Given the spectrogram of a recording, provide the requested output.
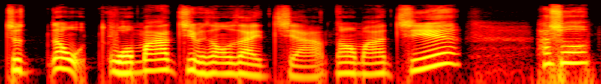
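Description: Young woman, Taiwanese Mandarin accent, casual podcast storytelling, very lively pitch, dry close sound. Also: normal speed, smooth, dry recording. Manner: animated, acts out family members' voices. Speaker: podcast host.

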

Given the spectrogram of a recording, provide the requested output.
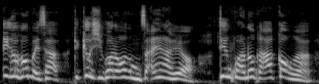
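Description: A woman voicing a stern middle-aged male temple medium who shouts angrily in Taiwanese Hokkien. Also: fairly low pitch, animated, a little fast. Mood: furious scolding.

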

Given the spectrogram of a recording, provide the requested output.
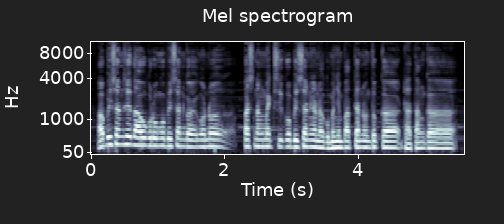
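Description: A man's voice: fairly high pitch, steady tone, a little fast, a little mellow, clean tone. A man with an East Javanese accent co-hosting a podcast, chiming in with short agreements and jokes. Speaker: podcast co-host. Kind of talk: casual podcast chat.

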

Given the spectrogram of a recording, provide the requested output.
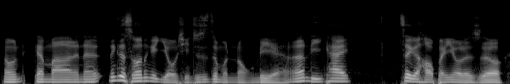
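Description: Taiwanese Mandarin accent, man, thirties, podcast host, mellow deep voice, rambling and profane. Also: animated, fast talker, no room sound, studio quality. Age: 30s. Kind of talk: casual solo podcast storytelling.

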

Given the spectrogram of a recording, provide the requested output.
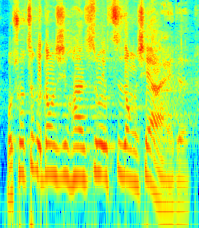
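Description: A young man from Taiwan, host of a casual chat podcast, telling stories in an animated way, swearing and acting out quarrels loudly. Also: high voice, very fast. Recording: echoey room with long reverb.

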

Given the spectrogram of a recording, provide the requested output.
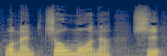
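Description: A man in his twenties with a Taiwanese Mandarin accent, a stage comedian casually explaining in an interview, quick to agree. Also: medium pitch, big pitch swings. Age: 20s. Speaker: crosstalk performer, guest.

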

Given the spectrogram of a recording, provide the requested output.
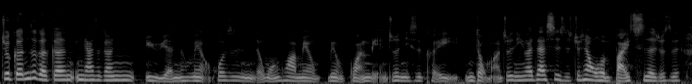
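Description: A woman's voice: on the low side, expressive, very fast, a little mellow, dry recording. A woman hosting a podcast in casual chat, laughing often and acting out the reactions she quotes. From Taiwan. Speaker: podcast host.

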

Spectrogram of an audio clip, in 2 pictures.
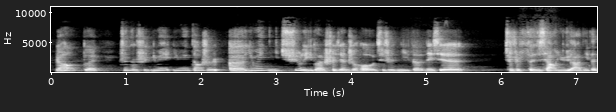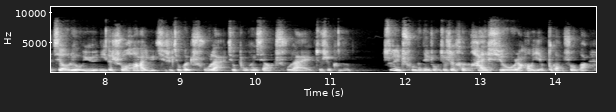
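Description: A woman's voice: fairly low pitch, lively intonation, brisk, slightly rough. A woman co-hosting a podcast, chatting casually with a friend, rambling with many fillers and restarts. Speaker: podcast co-host. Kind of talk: casual chat between friends.

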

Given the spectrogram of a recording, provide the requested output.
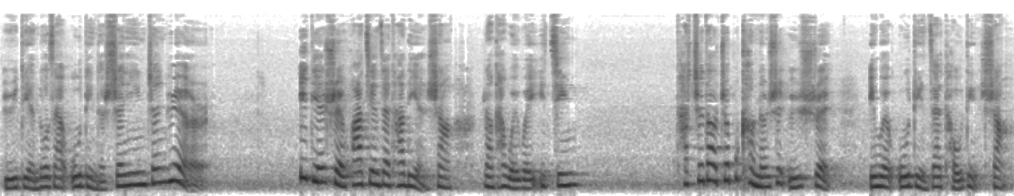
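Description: Woman storyteller, mid-pitched voice, gentle even read-aloud delivery. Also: measured pace, slight background noise. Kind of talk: storybook reading.

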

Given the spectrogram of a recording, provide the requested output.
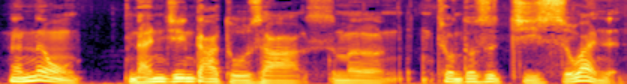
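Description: A man's voice: deep voice, lively intonation, moderate pace, a little mellow, no echo, studio quality. An older man hosting a talk radio show and commenting on the news. He speaks in a folksy, conversational way and keeps asking rhetorical questions.

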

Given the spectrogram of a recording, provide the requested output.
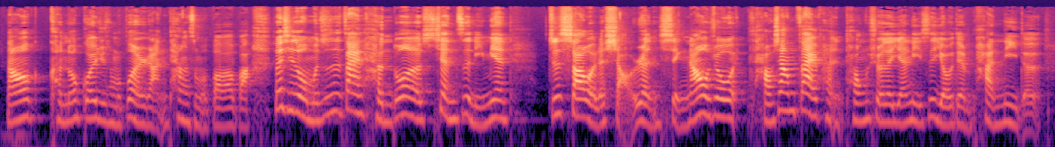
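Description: A young woman with a Taiwanese Mandarin accent, co-hosting a casual chat show and telling stories from school days with frequent laughter. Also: mid-range voice. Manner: animated storytelling, laughs often. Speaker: YouTuber co-host.

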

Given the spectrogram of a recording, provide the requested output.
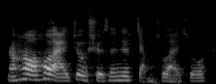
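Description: A woman co-hosting a podcast, telling a workplace story in casual chat and acting out the other people's lines with big swings in her voice. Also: fairly quick. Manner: animated, acts out quoted voices with big pitch swings. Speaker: podcast co-host.

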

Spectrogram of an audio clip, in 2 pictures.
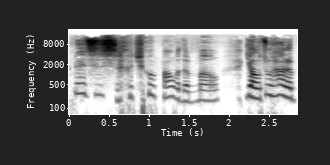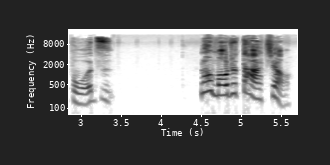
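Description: A man's voice: high-pitched, expressive, measured pace, a bit bright, no room sound, clean studio sound. A man co-hosting a casual chat podcast, dramatically retelling a story with laughs and the odd swear. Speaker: podcast co-host.

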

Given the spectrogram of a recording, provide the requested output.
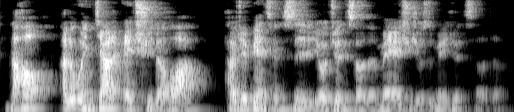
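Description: A man's voice: mid-range voice, fast talker. A man with a Taiwanese accent explaining things in a casual discussion, readily arguing his point. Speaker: podcast co-host. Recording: roomy echo, faint background noise.

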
